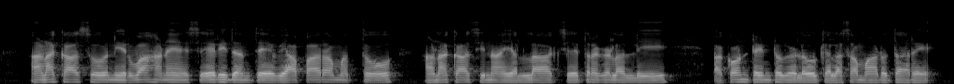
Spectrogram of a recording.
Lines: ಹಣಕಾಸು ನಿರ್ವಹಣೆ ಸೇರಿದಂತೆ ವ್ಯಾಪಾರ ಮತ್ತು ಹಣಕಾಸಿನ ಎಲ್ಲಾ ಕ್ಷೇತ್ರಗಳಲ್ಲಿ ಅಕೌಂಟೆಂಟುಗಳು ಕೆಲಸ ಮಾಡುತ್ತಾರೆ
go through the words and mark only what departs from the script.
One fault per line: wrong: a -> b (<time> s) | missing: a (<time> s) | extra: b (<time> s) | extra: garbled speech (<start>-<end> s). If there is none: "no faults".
no faults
